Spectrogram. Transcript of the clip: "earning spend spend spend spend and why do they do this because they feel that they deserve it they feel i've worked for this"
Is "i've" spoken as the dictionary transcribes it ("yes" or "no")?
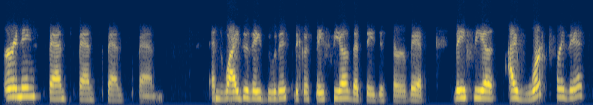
yes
